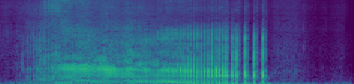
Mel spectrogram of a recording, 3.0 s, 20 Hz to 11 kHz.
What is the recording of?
a stout zipper being fastened. Shure WL183, Fel preampm, Edirol R09 recorder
